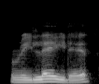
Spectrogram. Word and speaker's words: related: specialize in providing health related you pronounce the E and D related assistance to patients are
